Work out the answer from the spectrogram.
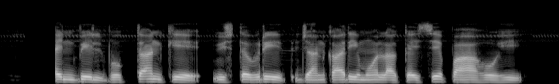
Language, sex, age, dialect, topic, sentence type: Chhattisgarhi, male, 60-100, Eastern, banking, question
